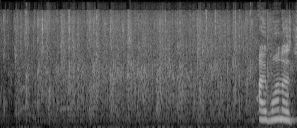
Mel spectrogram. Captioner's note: applause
